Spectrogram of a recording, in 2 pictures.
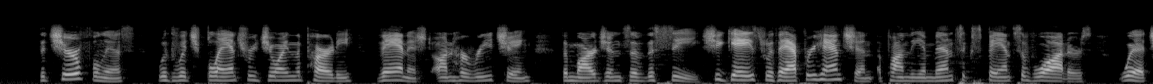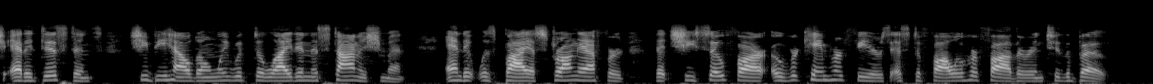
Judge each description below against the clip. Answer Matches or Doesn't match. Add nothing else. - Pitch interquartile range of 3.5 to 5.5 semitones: Doesn't match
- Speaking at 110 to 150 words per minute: Doesn't match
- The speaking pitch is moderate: Matches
